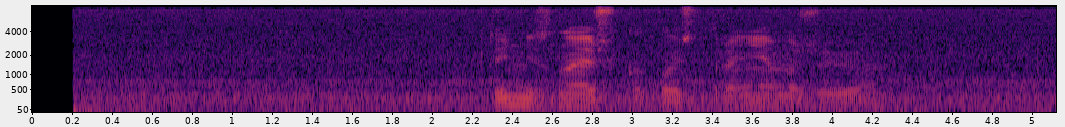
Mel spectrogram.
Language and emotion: Russian, neutral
